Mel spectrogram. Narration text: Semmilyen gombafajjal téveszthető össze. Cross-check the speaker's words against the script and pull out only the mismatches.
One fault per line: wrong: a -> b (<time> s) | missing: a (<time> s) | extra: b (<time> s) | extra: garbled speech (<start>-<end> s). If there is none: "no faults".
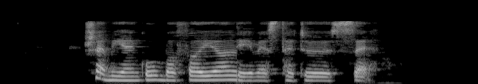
no faults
